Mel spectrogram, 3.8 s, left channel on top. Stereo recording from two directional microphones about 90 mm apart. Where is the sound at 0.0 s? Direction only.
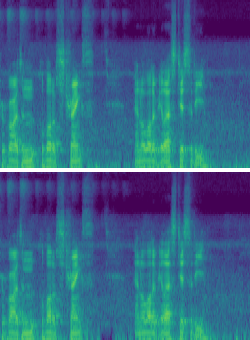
35° right (ahead or behind).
